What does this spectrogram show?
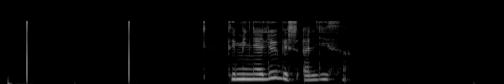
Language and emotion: Russian, neutral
